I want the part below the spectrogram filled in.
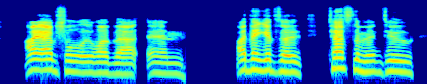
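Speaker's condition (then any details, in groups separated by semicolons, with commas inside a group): Cerebral palsy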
